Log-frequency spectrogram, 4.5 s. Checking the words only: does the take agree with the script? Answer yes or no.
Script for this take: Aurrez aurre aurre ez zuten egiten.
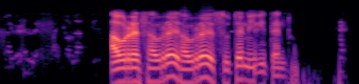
yes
